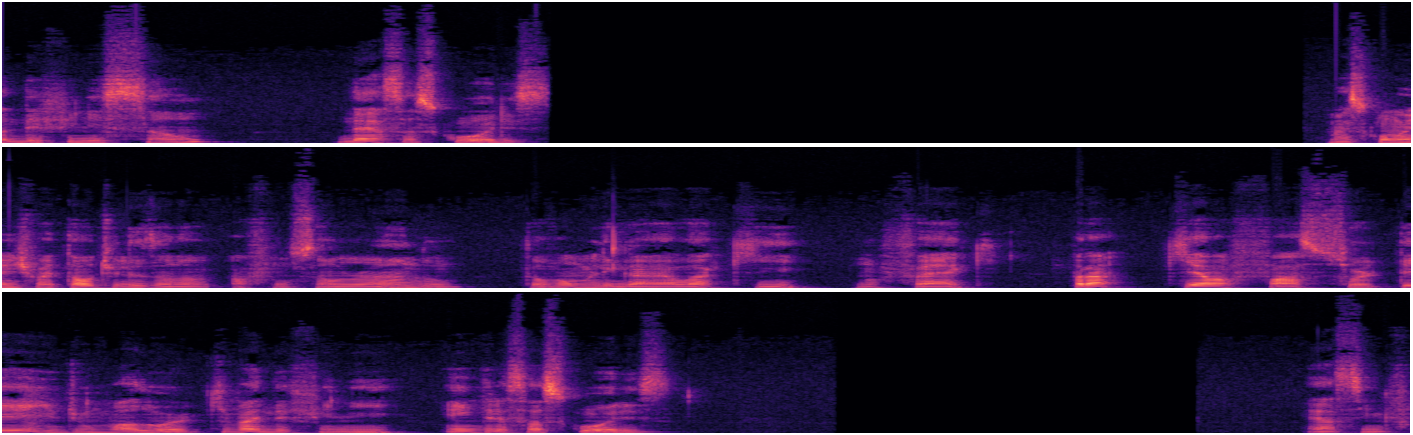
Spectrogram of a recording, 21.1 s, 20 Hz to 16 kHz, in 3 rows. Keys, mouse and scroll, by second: 10.3 click, 17.3 click.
